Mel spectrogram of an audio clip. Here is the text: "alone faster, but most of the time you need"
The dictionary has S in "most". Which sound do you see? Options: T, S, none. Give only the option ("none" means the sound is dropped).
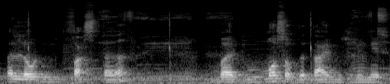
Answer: S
